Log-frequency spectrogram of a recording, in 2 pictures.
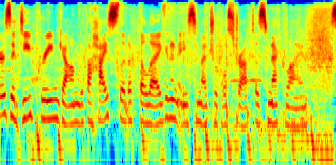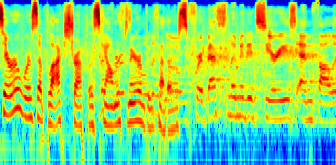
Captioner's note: applause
